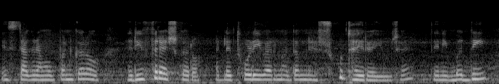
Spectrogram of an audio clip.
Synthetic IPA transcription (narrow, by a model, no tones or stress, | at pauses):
ɪnsʈaɡɾamopəɳkəɾo | ɾifɾeʃkəɾoeʈlet̪ʰoɽiʋaɾmãt̪əmneʃũt̪ʰəiɾəɦjũt͡ʃʰet̪enibəd̪ʱːi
